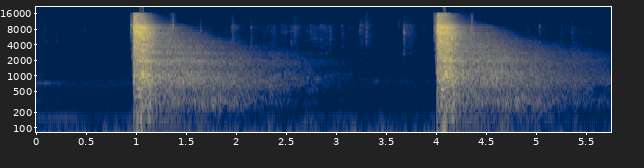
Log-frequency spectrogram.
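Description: .357 Magnum revolver firing full-power 158-grain rounds: two shots about three seconds apart, about a second in and near four seconds in, each followed by a long echo fading away.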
